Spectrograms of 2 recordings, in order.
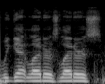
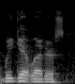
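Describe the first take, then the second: First: Sung-out "We get letters, letters" with "letters" rising and falling; half-sung catchphrase; sung, catchphrase sing-song. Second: Flat repeat stressing "get". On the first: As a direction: croon "letters" like a show jingle. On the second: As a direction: lean on "get" and drop the rest. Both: Shown as a demonstration.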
